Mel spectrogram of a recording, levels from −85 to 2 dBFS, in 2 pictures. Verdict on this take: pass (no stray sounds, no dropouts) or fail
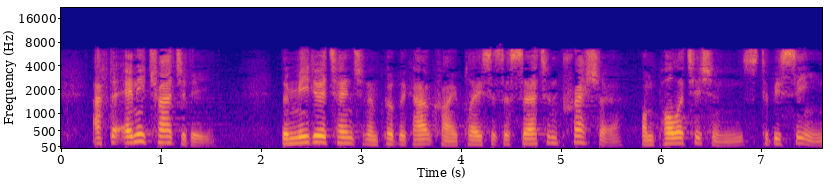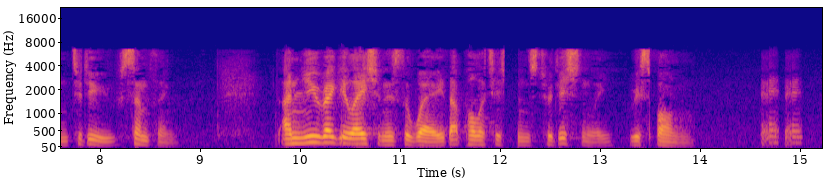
fail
